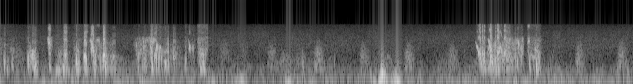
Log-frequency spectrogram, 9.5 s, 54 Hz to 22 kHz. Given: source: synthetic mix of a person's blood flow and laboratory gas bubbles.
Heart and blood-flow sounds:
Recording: Doppler ultrasound of blood flow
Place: subclavian vein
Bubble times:
0.00-0.22 s: bubbles
0.40-0.58 s: bubbles
0.70-0.80 s: bubbles
0.82-1.06 s: bubbles
1.10-1.75 s: bubbles
2.01-2.66 s: bubbles
2.77-3.13 s: bubbles
7.13-7.86 s: bubbles
7.91-8.13 s: bubbles
From the record:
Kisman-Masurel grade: 333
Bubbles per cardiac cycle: rolling drumbeat, 9 or more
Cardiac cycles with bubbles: 50 to 99%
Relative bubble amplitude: loud (0.450 to 0.775)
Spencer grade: 3 (all of the cardiac periods contain showers or single bubble signals, but not dominating or overriding the cardiac motion signals)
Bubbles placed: anywhere in the cardiac cycle

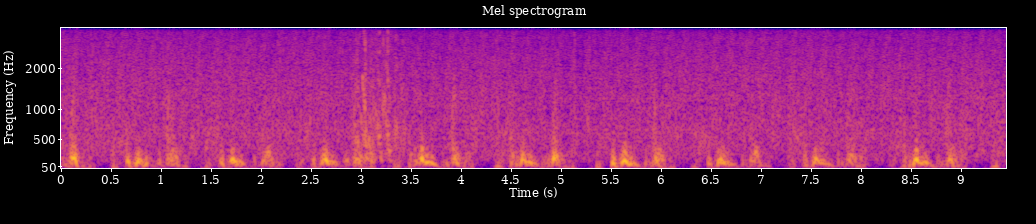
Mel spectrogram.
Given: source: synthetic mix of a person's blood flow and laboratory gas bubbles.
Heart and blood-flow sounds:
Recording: Doppler ultrasound of blood flow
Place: precordium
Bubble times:
2.82-3.44 s: bubbles
From the record:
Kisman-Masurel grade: 211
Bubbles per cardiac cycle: several, 3 to 8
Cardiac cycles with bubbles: 1 to 10%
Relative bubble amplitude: barely perceptible (0.100 to 0.250)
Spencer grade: 1 (occasional bubble signal discernible with the cardiac motion signal, with majority of cardiac periods free of bubbles)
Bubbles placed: anywhere in the cardiac cycle

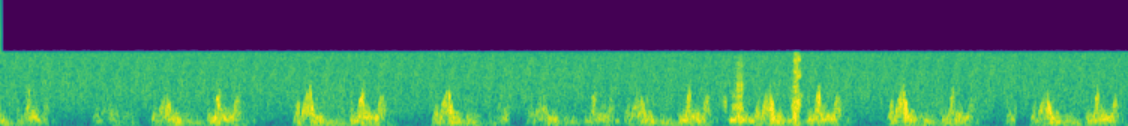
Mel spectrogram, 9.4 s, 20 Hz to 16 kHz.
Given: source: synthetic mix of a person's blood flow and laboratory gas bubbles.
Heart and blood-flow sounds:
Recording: Doppler ultrasound of blood flow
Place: precordium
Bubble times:
6.01-6.29 s: bubbles
6.58-6.69 s: bubbles
From the record:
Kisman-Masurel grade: 113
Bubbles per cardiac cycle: 1 to 2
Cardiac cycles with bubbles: 1 to 10%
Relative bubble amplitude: loud (0.450 to 0.775)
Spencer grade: 1 (occasional bubble signal discernible with the cardiac motion signal, with majority of cardiac periods free of bubbles)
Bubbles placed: only in the low amplitude regions of the cardiac cycle

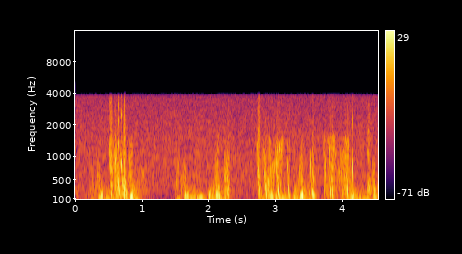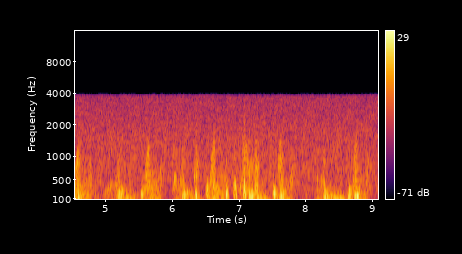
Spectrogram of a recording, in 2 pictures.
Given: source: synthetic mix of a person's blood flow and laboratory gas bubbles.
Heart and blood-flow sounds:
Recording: Doppler ultrasound of blood flow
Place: precordium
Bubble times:
0.49-0.81 s: bubbles
2.22-2.32 s: bubbles
2.71-3.25 s: bubbles
3.49-3.62 s: bubbles
3.72-4.19 s: bubbles
4.36-4.50 s: bubbles
6.31-6.42 s: bubbles
6.77-6.87 s: bubbles
6.89-7.00 s: bubbles
7.04-7.32 s: bubbles
From the record:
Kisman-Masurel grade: 232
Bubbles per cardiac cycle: several, 3 to 8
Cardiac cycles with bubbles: 50 to 99%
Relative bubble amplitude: moderate (0.250 to 0.450)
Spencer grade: 3 (all of the cardiac periods contain showers or single bubble signals, but not dominating or overriding the cardiac motion signals)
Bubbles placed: only in the low amplitude regions of the cardiac cycle

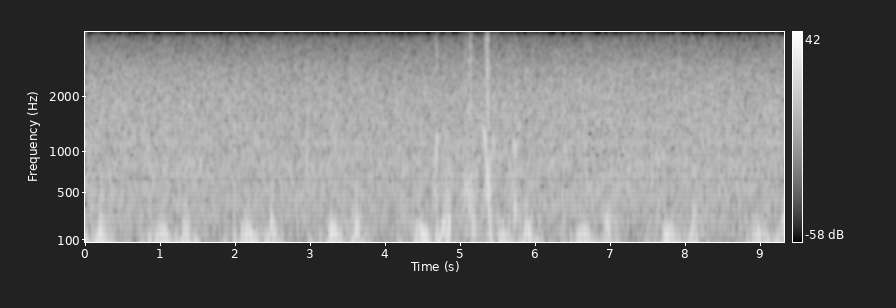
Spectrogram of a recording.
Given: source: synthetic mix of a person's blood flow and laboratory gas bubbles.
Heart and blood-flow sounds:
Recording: Doppler ultrasound of blood flow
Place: precordium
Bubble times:
4.62-4.72 s: bubbles
4.76-4.89 s: bubbles
5.00-5.55 s: bubbles
5.65-5.82 s: bubbles
From the record:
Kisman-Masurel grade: 213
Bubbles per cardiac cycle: several, 3 to 8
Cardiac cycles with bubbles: 1 to 10%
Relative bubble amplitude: loud (0.450 to 0.775)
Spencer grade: 1 (occasional bubble signal discernible with the cardiac motion signal, with majority of cardiac periods free of bubbles)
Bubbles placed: only in the low amplitude regions of the cardiac cycle

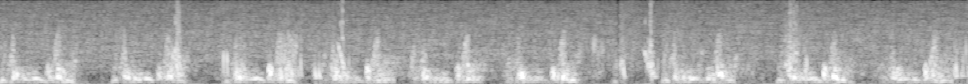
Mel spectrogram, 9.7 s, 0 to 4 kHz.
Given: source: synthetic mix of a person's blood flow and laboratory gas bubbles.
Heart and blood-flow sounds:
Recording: Doppler ultrasound of blood flow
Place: precordium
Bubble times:
1.69-1.89 s: bubbles
2.20-2.50 s: bubbles
2.74-3.04 s: bubbles
3.12-3.24 s: bubbles
3.30-3.50 s: bubbles
5.92-6.04 s: bubbles
6.20-6.29 s: bubbles
6.41-6.59 s: bubbles
6.96-7.04 s: bubbles
7.15-7.22 s: bubbles
7.83-8.11 s: bubbles
9.29-9.45 s: bubbles
9.52-9.69 s: bubbles
From the record:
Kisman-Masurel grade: 222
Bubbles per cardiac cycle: several, 3 to 8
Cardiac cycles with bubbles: 10 to 50%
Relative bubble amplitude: moderate (0.250 to 0.450)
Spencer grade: 2 (many but less than half of the cardiac periods contain bubble signals, singularly or in groups)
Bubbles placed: anywhere in the cardiac cycle

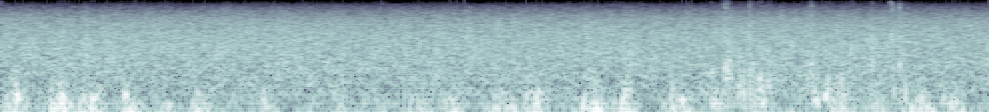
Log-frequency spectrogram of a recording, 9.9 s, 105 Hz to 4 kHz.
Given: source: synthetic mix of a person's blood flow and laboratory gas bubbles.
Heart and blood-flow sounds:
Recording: Doppler ultrasound of blood flow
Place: precordium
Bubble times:
7.06-7.73 s: bubbles
7.97-8.54 s: bubbles
8.62-8.78 s: bubbles
8.86-9.10 s: bubbles
From the record:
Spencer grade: 2 (many but less than half of the cardiac periods contain bubble signals, singularly or in groups)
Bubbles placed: anywhere in the cardiac cycle

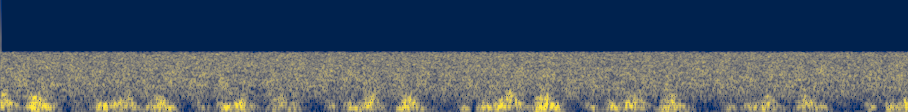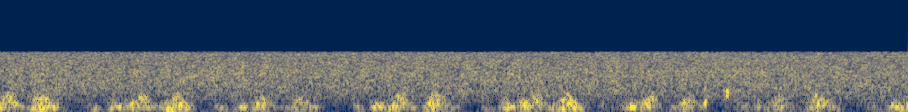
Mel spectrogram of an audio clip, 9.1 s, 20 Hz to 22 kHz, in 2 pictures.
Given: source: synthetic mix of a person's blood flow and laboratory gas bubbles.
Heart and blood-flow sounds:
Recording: Doppler ultrasound of blood flow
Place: precordium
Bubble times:
8.04-8.11 s: bubbles
8.14-8.22 s: bubbles
From the record:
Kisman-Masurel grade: 122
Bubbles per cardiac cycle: 1 to 2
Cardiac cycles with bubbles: 10 to 50%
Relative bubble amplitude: moderate (0.250 to 0.450)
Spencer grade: 2 (many but less than half of the cardiac periods contain bubble signals, singularly or in groups)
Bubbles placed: anywhere in the cardiac cycle

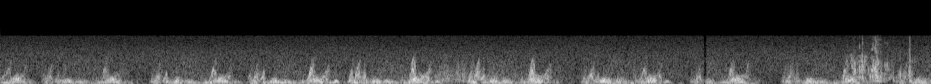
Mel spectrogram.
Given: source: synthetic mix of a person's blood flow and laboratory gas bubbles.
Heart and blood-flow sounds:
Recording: Doppler ultrasound of blood flow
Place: precordium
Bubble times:
8.47-9.16 s: bubbles
From the record:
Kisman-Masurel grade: 212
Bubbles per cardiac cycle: several, 3 to 8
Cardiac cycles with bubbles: 1 to 10%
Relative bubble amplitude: moderate (0.250 to 0.450)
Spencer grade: 1 (occasional bubble signal discernible with the cardiac motion signal, with majority of cardiac periods free of bubbles)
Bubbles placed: anywhere in the cardiac cycle

